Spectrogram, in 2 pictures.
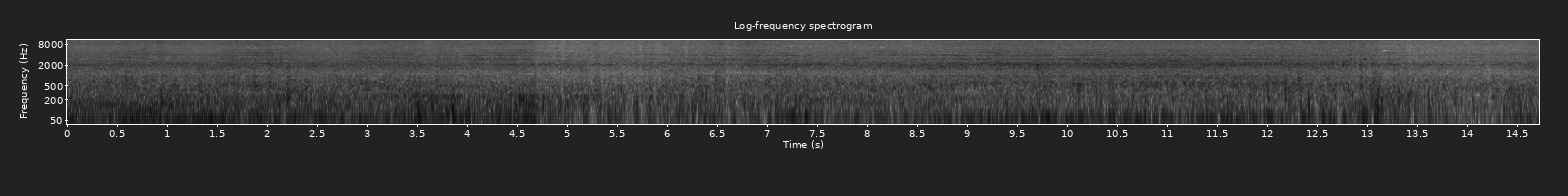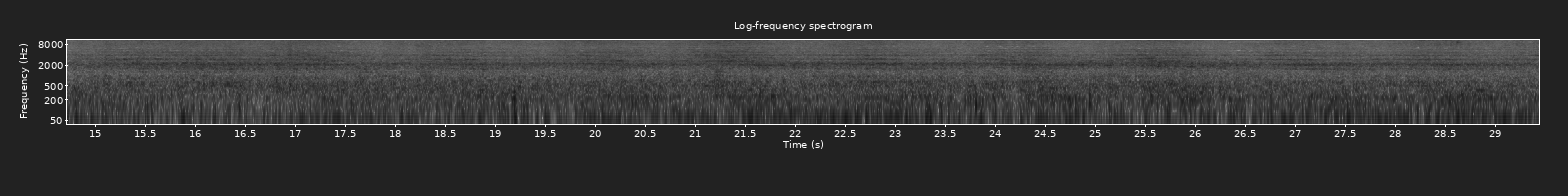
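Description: Container freight train wagons rolling past close by: continuous steady rumble of wheels on rail with clattering, and a faint high whine over it.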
